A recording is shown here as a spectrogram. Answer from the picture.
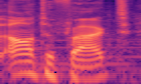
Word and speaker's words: RTFKT: Nike has announced the acquisition of digital footwear company RTFKT, pronounced Artifact, which already has a virtual shop on the Roblox platform.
